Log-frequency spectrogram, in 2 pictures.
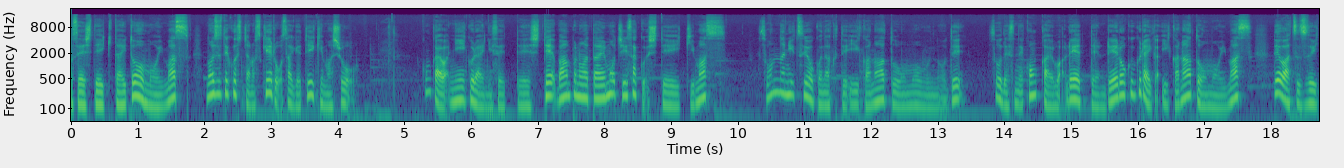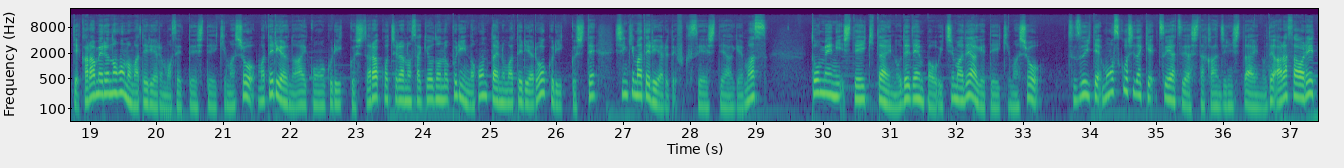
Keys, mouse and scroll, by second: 1.3 click, 2.5-3.7 drag, 3.8 click, 8.8-11.0 drag, 11.7-12.4 scroll up 2, 12.4 scroll down 1, 12.6 middle click, 15.2 middle click, 16.7-17.8 scroll down 2, 18.2 click, 22.2-25.5 drag, 27.8 click, 28.6 middle click, 28.9-29.6 scroll down 2, 31.3 click, 36.5-37.4 drag.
